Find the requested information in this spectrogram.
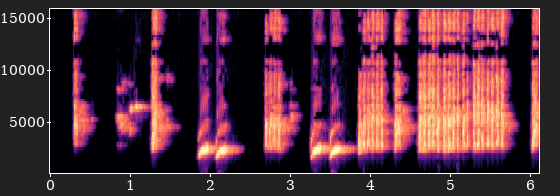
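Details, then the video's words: Light-vented bulbul singing a showy song with mimicked fillings of lovebird, parakeet, ciblek and pancawarna. Short clear whistled notes rise and slur, then give way to dense, harsh, buzzy chattering bursts, irregular and loud, in quiet surroundings. "CUCAK CUNGKOK ISTIMEWA - TEMBAKAN ISTIMEWA ISIAN LOVBIRD PARKIT CIBLEK PANCAWARNA"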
